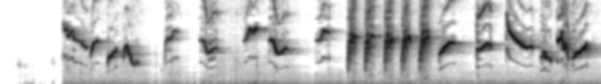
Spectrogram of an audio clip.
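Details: Champion-class white-eye kept as a songbird, singing in ngalas style and opening up its mimicked fill phrases: sweeping high whistled slurs, then a rapid run of about eight sharp repeated chips before more rising and falling whistles.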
